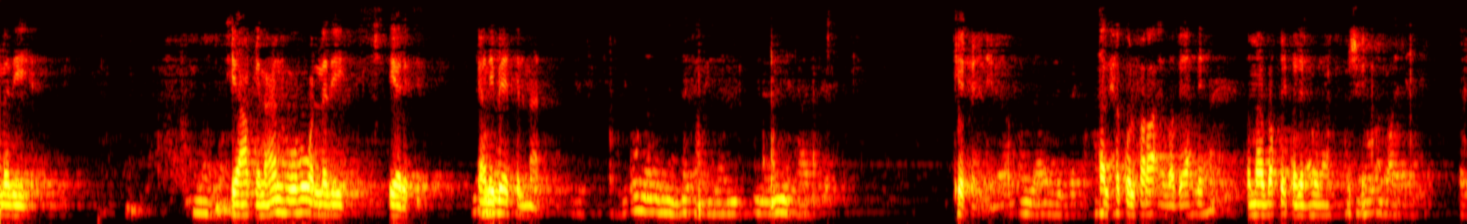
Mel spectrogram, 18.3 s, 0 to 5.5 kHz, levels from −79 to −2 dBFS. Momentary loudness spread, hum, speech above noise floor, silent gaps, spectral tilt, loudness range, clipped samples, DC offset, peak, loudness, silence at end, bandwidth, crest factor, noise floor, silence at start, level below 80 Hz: 19 LU; none; 48 dB; none; -11 dB/octave; 10 LU; under 0.1%; under 0.1%; -6 dBFS; -22 LUFS; 0 s; 4.8 kHz; 18 dB; -70 dBFS; 0 s; -64 dBFS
